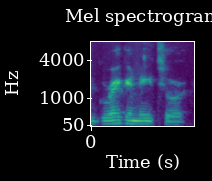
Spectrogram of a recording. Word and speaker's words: Gregorator: This is your man and homie aka the Gregorator rhymes with now or later your host with the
